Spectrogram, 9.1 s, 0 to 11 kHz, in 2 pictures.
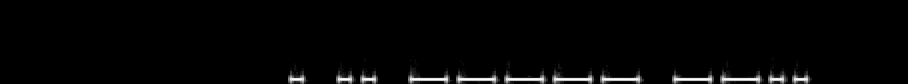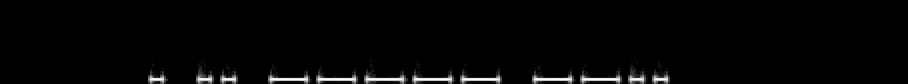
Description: Morse code, heard as a keyed tone, about 20 wpm, 700 Hz. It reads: EI0Z EI0Z
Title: DXCC-100 Call Signs - 4 Characters - Repeated 2x - 20wpm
